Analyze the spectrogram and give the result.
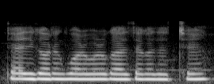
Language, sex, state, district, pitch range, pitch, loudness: Bengali, female, West Bengal, Cooch Behar, 240-250 Hz, 245 Hz, -11 LUFS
